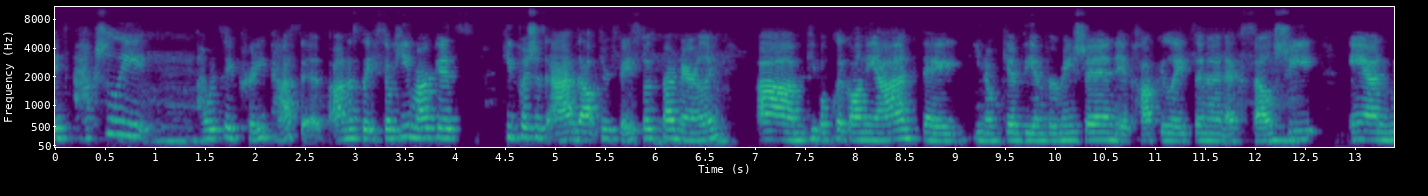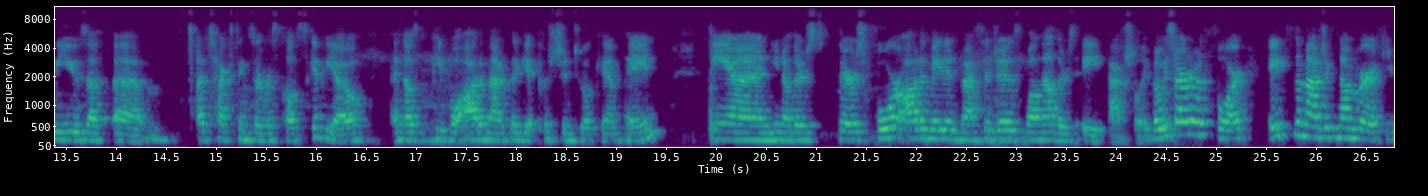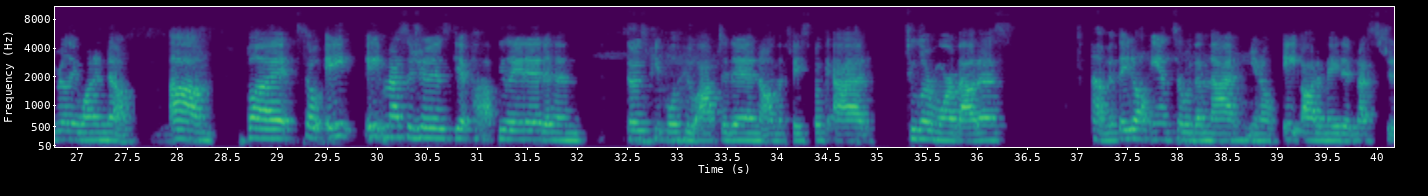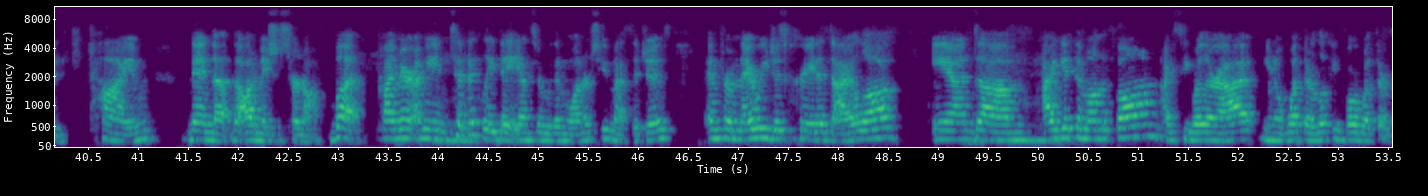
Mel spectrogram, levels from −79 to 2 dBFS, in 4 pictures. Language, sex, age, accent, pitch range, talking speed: English, female, 20-39, American, 175-215 Hz, 180 wpm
